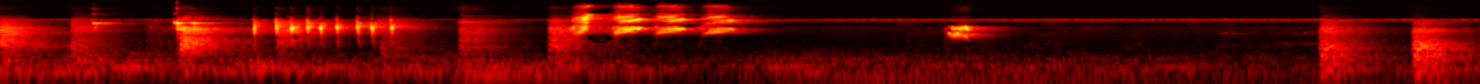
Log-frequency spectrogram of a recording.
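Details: Greater green leafbird singing: scattered sharp chirps and a rapid trill, then a run of bright rising whistled notes, a lone chip and later harsh notes, with a steady high whine in the background.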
